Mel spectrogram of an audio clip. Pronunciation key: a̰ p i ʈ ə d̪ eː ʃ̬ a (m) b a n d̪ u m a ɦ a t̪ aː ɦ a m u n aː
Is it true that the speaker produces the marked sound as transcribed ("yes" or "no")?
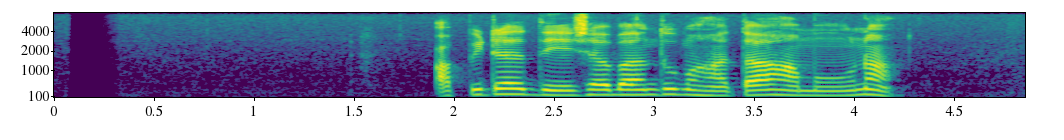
no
